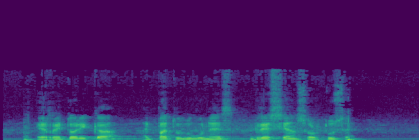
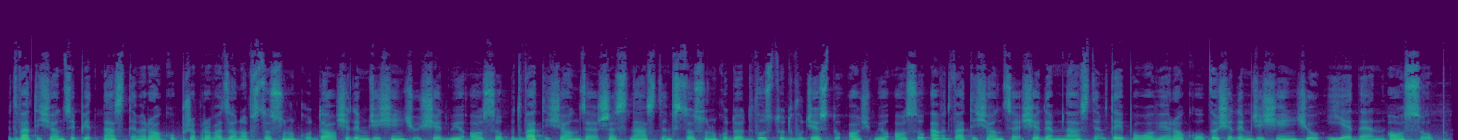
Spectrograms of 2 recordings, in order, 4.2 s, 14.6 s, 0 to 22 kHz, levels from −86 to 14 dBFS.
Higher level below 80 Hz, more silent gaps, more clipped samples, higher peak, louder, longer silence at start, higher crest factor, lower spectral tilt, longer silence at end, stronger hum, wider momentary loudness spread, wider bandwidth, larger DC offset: first, -34 dBFS vs -52 dBFS; neither; neither; first, 0 dBFS vs -8 dBFS; first, -16 LUFS vs -28 LUFS; first, 0.25 s vs 0.1 s; about the same, 16 dB vs 20 dB; first, -6.5 dB/octave vs -4.5 dB/octave; first, 0.6 s vs 0.1 s; neither; first, 11 LU vs 3 LU; second, 11.5 kHz vs 14.5 kHz; neither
